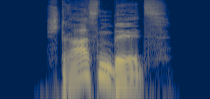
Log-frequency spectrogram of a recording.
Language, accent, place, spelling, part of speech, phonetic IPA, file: German, Germany, Berlin, Straßenbilds, noun, [ˈʃtʁaːsn̩ˌbɪlt͡s], De-Straßenbilds.ogg
- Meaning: genitive singular of Straßenbild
